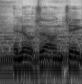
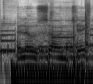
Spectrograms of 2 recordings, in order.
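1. Tuyo ang boses, walang echo. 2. May dagdag na echo effect ang boses. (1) "Walang echo yan" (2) "lalagyan natin ng echo"

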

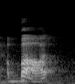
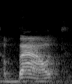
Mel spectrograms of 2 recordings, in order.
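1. Vokal itu tidak punya peluncuran 'ow' yang jelas. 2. Vokal itu meluncur dengan jelas sebagai 'ow'. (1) "bukan about" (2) "but about"

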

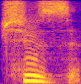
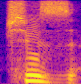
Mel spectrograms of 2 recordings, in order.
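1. একটা সংকুচিত দল, শেষে z ধ্বনি। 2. একটা সংকুচিত দল, শেষে z ধ্বনি।

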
